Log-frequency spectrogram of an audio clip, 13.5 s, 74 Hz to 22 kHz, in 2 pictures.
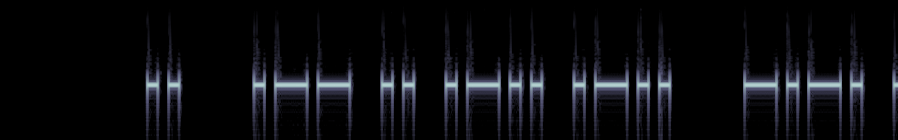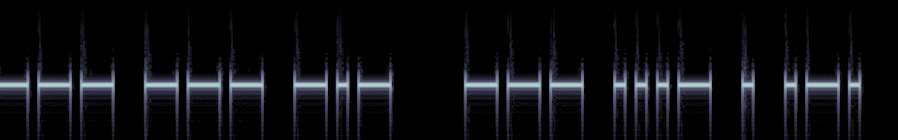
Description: Morse code, heard as a keyed tone, about 15 wpm, 700 Hz. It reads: I WILL COOK OVER
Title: Sentences from Top 1000 Words - Review Part 6 - 15wpm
